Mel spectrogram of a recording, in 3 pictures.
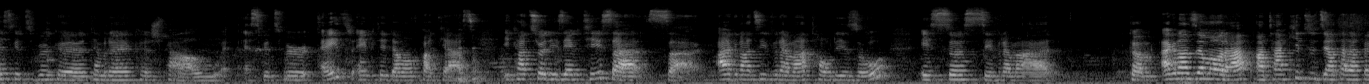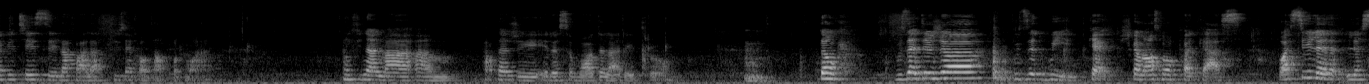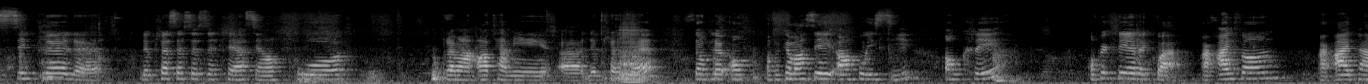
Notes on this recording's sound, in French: J'ai donné l'atelier "L'art du podcast" à une vingtaine de pédagogues à Saint-Jérôme, QC. Je me suis enregistré en direct de la salle, afin de partager l'atelier.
